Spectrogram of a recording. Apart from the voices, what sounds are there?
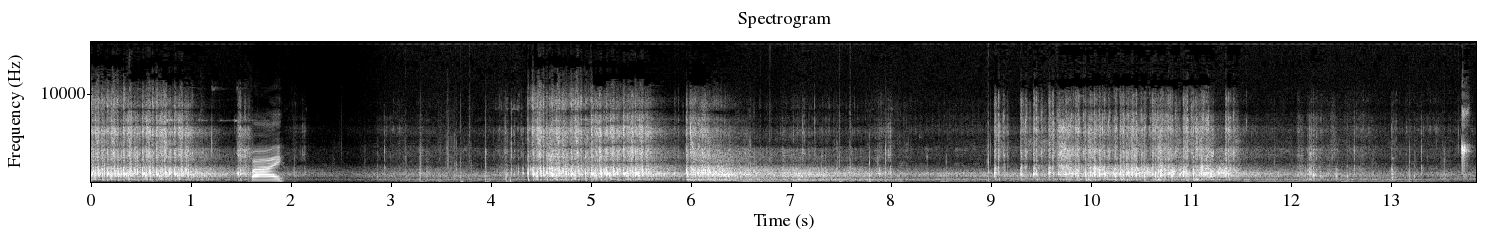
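gunfire in the video game Modern Combat 5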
